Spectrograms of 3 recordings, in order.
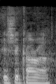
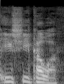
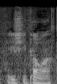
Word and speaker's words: Ishikawa: to guy and um another manga mangaka ken ishikara is i'm sorry did i mispronounce it uh i got another book here on this side yeah ishikawa ishikawa so because when you look through initially it's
